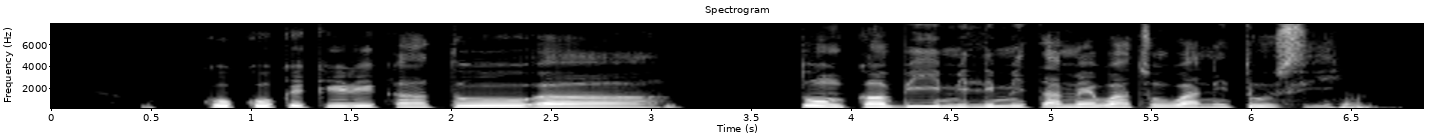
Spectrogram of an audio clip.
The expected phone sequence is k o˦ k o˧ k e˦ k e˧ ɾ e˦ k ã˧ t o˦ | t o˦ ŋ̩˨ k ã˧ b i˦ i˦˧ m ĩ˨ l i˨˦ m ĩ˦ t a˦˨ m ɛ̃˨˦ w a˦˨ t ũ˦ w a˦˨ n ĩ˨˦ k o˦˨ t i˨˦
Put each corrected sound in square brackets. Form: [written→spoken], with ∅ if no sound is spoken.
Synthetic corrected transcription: k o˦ k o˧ k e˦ k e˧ ɾ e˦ k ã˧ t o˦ | t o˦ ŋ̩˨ k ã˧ b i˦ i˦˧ m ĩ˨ l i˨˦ m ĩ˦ t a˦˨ m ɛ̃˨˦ w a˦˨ t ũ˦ w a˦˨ n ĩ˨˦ [k→t] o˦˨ [t→s] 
